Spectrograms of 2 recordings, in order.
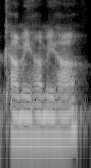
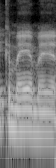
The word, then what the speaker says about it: Kamehameha: Broly oh yeah dude with the the Kamehameha wave or Kami hamiha I say Kamehameha now because uh once you've been to Hawaii you know you've been saying it wrong your whole life I remember I went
